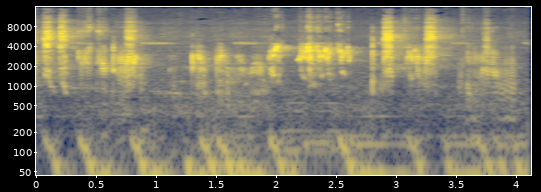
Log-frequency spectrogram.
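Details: Chattering budgie giving quick bursts of high, scratchy twitters and clicks, nearly nonstop, over a low rumbling background.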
